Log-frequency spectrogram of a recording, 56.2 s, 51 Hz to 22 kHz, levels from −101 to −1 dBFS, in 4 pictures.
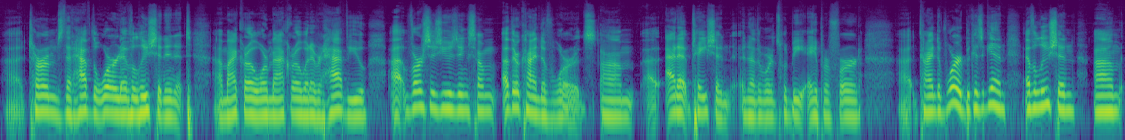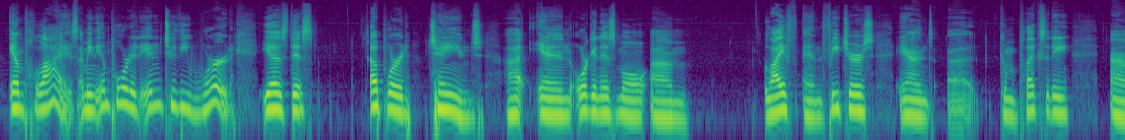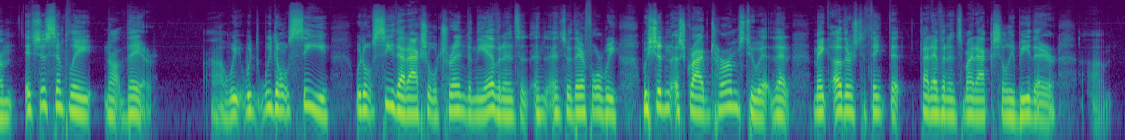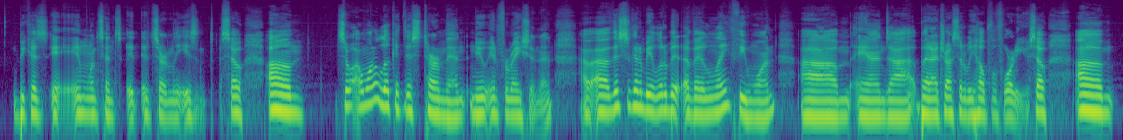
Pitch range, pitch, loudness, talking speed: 150-185 Hz, 165 Hz, -22 LUFS, 170 wpm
